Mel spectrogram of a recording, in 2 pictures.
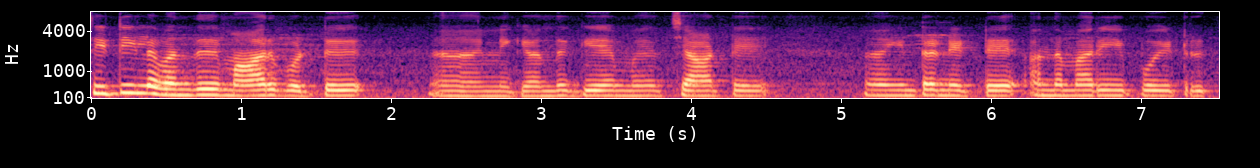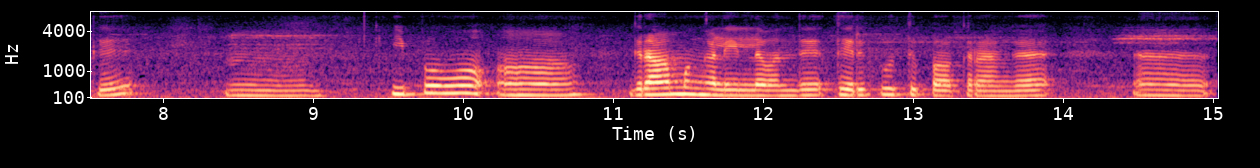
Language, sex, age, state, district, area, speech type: Tamil, female, 60+, Tamil Nadu, Dharmapuri, urban, spontaneous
